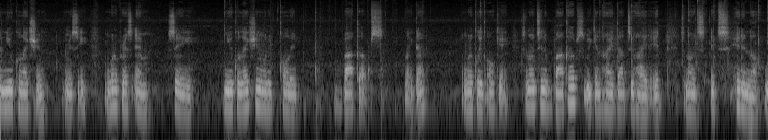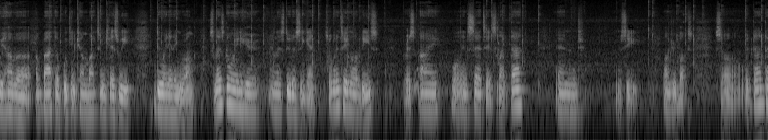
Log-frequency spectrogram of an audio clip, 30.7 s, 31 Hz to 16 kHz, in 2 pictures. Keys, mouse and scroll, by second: 0.7-2.5 scroll up 1, 2.5 m, 10.5-12.0 scroll down 2, 12.0 click, 12.7-14.0 middle drag, 14.0 right click, 14.2-21.4 middle drag, 14.9 scroll up 2, 16.2 scroll down 2, 17.8-18.2 scroll up 2, 18.2-18.5 scroll down 2, 19.0 scroll up 2, 19.3 Tab, 19.9 scroll up 2, 21.4 ctrl+shift+right click, 21.6-25.2 middle drag, 22.1 scroll up 2, 25.2 shift+click, 25.4-30.7 middle drag, 25.6 scroll up 2, 27.0 ., 28.7 scroll up 2.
